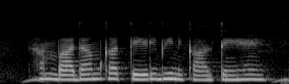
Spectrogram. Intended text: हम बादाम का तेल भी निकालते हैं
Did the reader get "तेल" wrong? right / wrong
right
